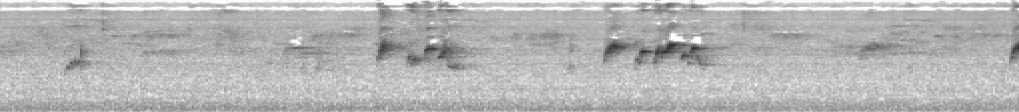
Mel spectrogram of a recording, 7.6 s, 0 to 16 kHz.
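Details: Morning ché song of a caged Sông Kon red-whiskered bulbul taking light sun after losing its wild feathers, 20 April 2022: scattered short whistled chirps building to a quick twittering phrase near five seconds, steady low hum behind.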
